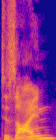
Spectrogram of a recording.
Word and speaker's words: Dzine: This is Deen AI, pronounced design, and we're going to see if it can actually replace traditional animation workflows.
